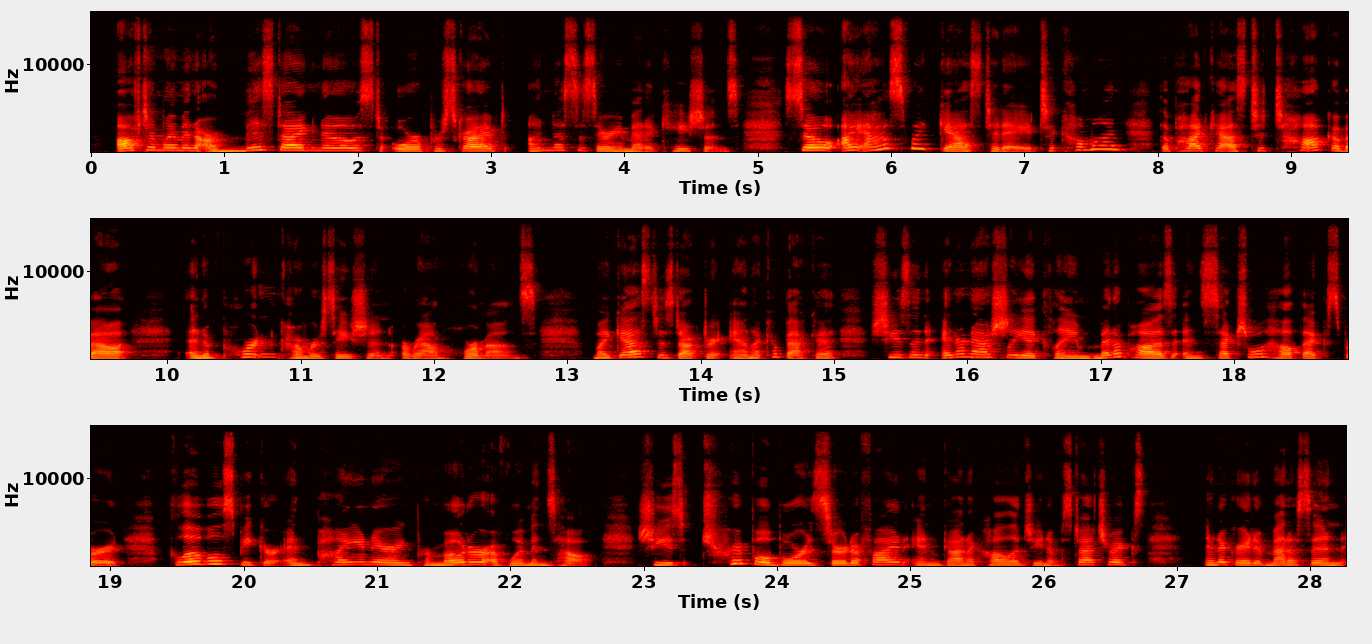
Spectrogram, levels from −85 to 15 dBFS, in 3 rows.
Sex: female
